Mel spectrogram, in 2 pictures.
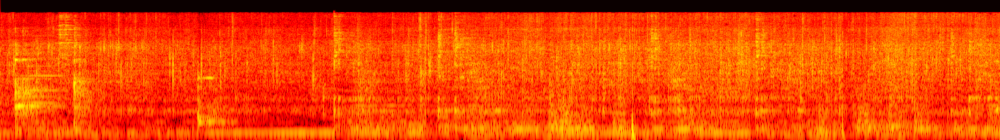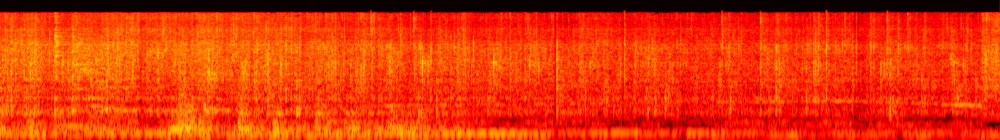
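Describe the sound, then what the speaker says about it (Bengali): Potatoes and carrots frying in a pan, a steady close sizzle with occasional stirring scrapes, no talk. "গাজরটা একটু ভেজে নেব।"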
